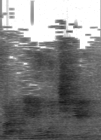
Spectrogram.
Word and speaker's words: Vanhiussi: una parte para que nadie tenga errores al pronunciarlo, pero realmente mi nombre es Vanyushi.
